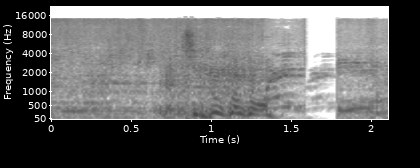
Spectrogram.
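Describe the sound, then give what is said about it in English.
Shower water runs in a steady hiss as a man showers wearing regular sunglasses, with a voice briefly rising over it midway; the spray cuts out for a split second near the end, then resumes. “Different shower clip. He showered with regular sunglasses on.”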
